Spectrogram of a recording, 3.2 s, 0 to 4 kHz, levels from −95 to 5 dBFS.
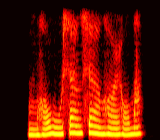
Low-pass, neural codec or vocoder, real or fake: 3.6 kHz; codec, 16 kHz, 16 kbps, FreqCodec, larger model; fake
